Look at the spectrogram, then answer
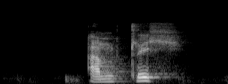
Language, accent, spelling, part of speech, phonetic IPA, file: German, Austria, amtlich, adjective, [ˈʔam(p)t.lɪç], De-at-amtlich.ogg
- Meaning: official; ministerial (of or by a state or regional authority)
